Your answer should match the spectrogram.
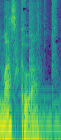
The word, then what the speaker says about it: Москва: Бобук правильно говорит Москва.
